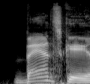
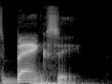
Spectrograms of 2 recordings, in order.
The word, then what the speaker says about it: Banksy: I keep calling it Bansky is not correct. It's Banksy. Okay. Bansky, right? What is it? It's Banksy. Banksy is how you say his name.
